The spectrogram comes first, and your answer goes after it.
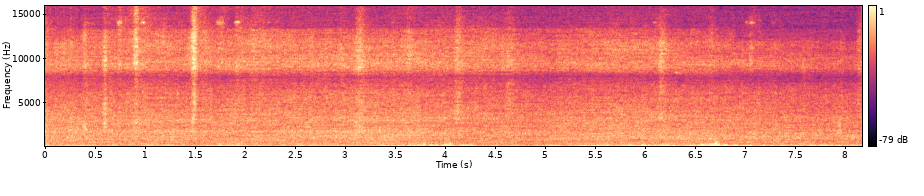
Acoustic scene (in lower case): street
